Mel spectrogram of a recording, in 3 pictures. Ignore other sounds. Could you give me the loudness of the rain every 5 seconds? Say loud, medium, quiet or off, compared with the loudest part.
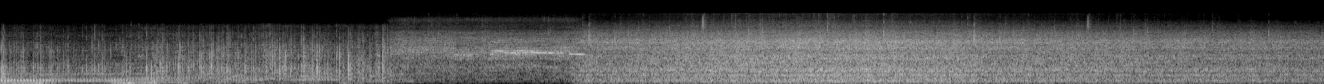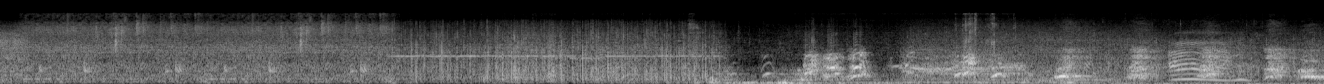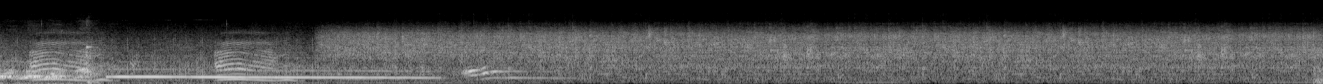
medium, loud, medium, medium, medium, medium, medium, medium.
